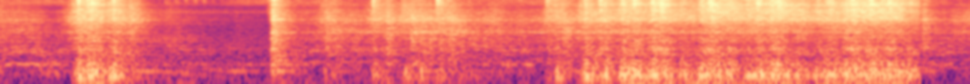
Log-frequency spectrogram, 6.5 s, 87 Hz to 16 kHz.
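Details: Rebuilt Corvette small-block V8 first start after rocker preload was reset because valves were stuck open: cranks and catches, then uneven lumpy beat surging and dipping instead of settling; something still wrong, owner suspects it needs more fuel.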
